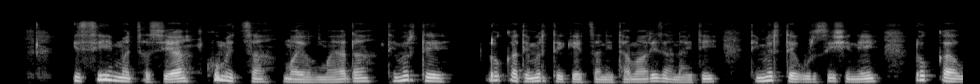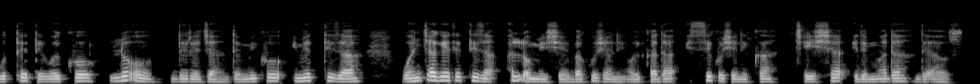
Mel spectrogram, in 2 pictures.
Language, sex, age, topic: Gamo, female, 25-35, government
